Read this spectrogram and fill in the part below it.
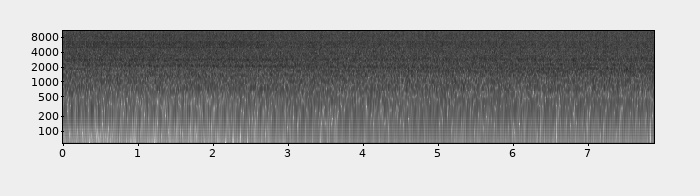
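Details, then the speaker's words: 1990 Buick Regal GS V6 with severe low power and low intake vacuum, idling: lumpy, uneven pulse with one beat dropping out each cycle; cylinder number five dead from a non-firing injector. "it's better I bet now it's just number five it's not contributing"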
